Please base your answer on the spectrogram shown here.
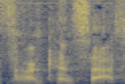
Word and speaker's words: Arkansas: France Paul our consensus Arkansas Arkansas do we do be your right while you're in the next round I shall not mind if you pronounce the odd final s I do it myself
